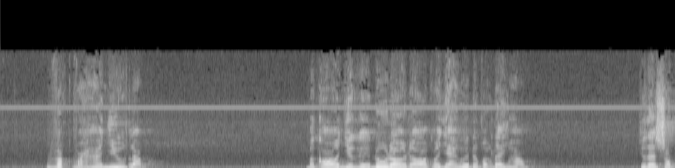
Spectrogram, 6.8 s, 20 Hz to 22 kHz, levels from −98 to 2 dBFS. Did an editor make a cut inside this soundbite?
yes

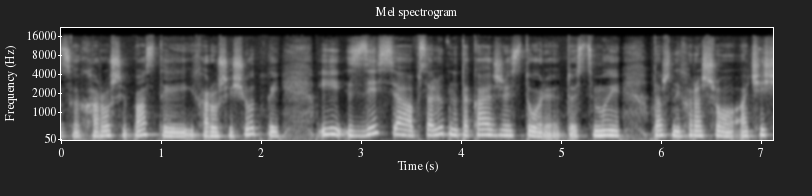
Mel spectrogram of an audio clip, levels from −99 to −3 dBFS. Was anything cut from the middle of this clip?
no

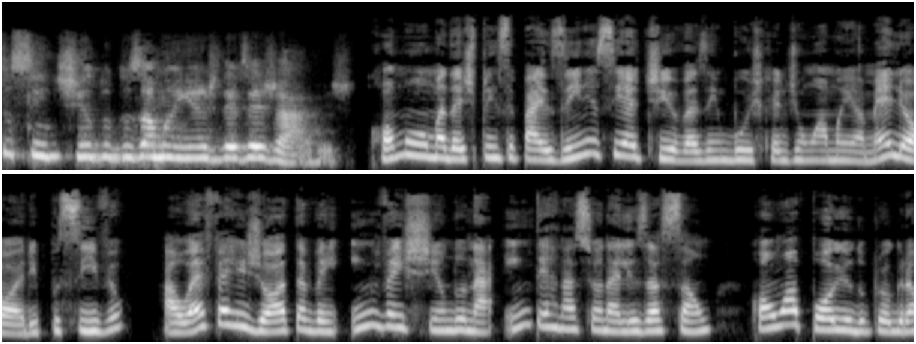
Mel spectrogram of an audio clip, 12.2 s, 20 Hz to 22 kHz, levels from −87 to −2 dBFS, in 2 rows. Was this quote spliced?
no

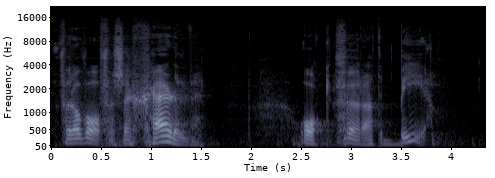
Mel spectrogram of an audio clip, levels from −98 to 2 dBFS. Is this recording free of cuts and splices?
yes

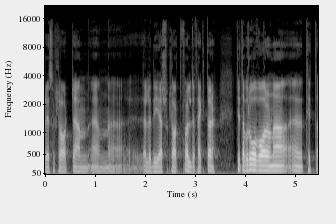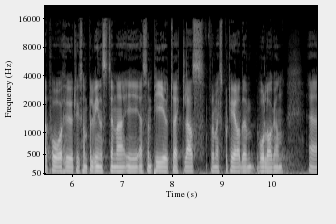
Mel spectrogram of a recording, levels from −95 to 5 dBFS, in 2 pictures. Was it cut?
yes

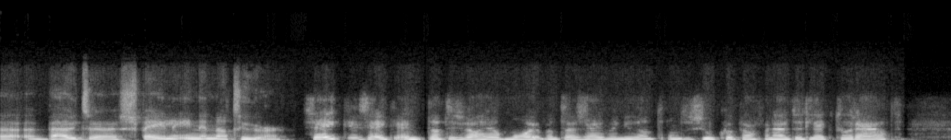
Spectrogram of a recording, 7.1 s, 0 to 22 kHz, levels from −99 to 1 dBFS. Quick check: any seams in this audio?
yes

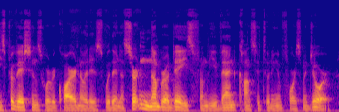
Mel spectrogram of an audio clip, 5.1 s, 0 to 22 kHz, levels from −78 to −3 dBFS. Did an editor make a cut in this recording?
no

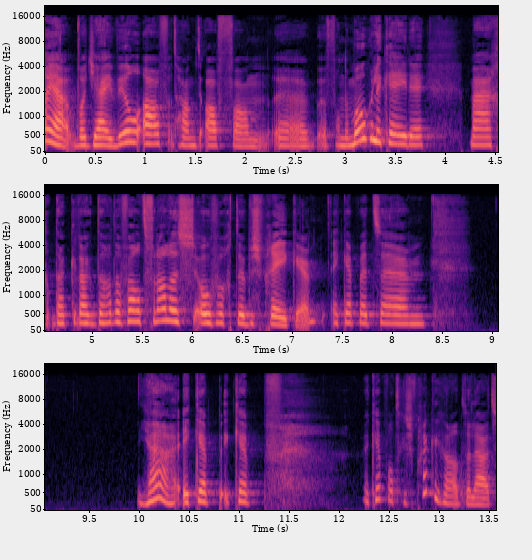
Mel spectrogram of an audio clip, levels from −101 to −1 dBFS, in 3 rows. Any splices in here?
no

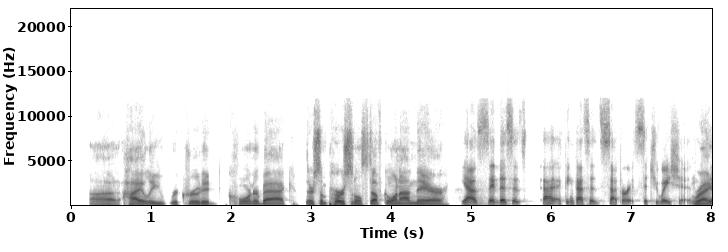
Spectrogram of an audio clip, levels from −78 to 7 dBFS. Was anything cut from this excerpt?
yes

